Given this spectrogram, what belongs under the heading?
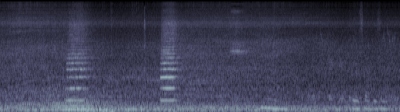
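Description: An ordinary bus to Kozhikode climbs the Thamarassery mountain pass, sounding two loud multi-tone horn blasts over a steady engine and traffic rumble, with a vehicle following slowly ahead.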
